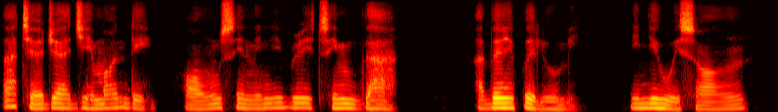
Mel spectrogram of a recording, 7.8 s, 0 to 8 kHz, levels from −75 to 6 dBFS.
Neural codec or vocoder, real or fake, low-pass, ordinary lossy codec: codec, 16 kHz, 0.3 kbps, FocalCodec; fake; none; none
